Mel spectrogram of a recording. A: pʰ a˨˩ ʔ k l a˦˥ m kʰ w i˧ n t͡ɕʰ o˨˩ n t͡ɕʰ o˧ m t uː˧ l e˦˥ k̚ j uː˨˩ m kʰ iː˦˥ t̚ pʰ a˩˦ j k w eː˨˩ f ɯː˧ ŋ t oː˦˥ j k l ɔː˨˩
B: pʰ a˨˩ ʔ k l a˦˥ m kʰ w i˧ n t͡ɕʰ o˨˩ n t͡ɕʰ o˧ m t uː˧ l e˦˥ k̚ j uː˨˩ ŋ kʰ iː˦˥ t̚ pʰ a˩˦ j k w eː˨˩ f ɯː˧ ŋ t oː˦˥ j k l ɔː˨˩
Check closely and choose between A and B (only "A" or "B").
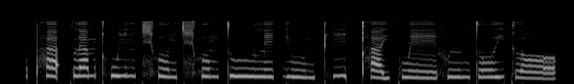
A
